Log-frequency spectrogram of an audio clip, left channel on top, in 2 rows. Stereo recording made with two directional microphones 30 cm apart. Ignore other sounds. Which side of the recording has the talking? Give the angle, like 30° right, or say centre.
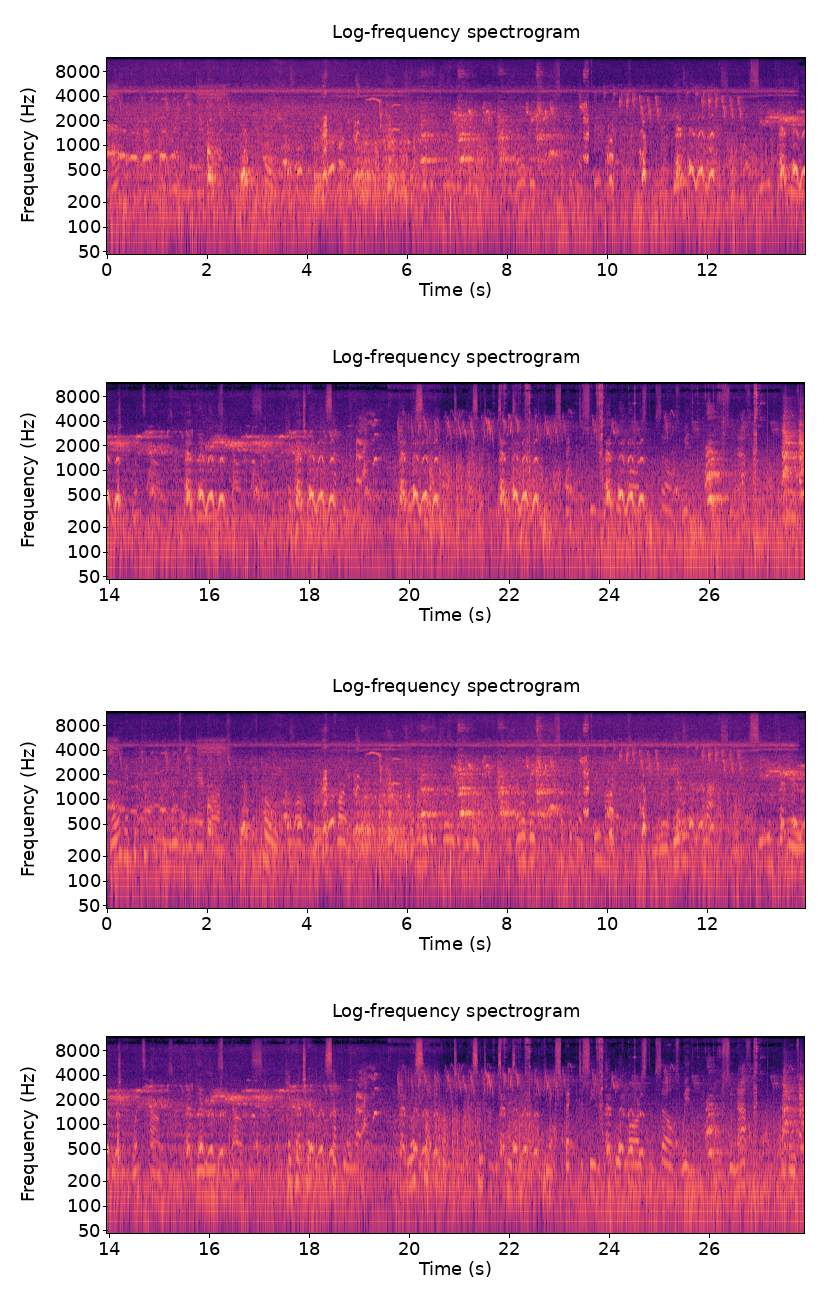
40° right.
